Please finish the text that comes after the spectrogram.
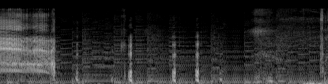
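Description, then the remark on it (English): A Ghostbusters pinball machine at a wedding reception lets out a shrill, piercing scream for about half a second, then falls into a run of punchy electronic thumps and bleeps in an uneven rhythm. “surprised me with a Ghostbusters pinball machine, and that apparently lets out a blood-curdling scream every few minutes.”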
